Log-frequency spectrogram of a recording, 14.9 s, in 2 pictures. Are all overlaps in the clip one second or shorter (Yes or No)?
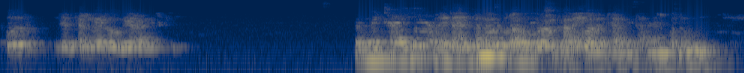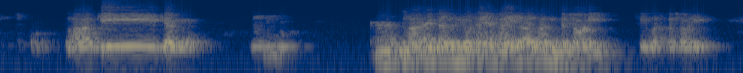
No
